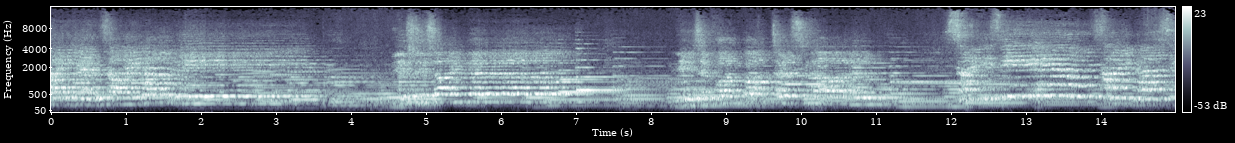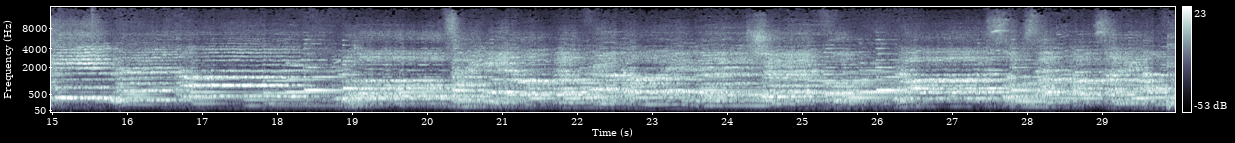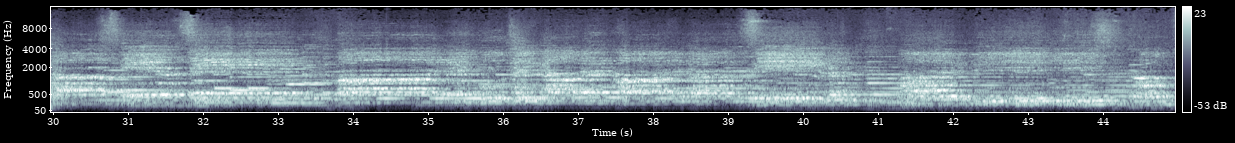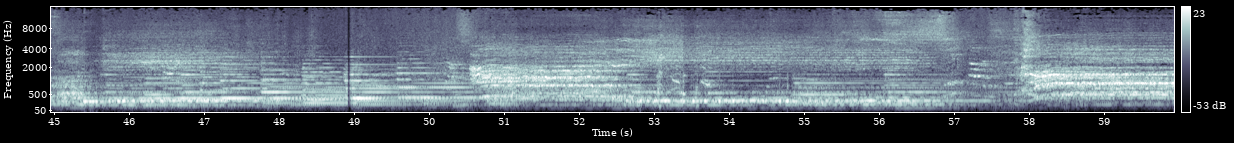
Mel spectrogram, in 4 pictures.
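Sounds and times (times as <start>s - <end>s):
adult and children's choirs singing: 0.0s - 59.9s.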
